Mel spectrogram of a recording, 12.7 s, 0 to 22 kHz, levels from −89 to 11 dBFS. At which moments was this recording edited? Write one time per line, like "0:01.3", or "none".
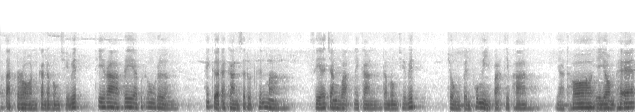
none

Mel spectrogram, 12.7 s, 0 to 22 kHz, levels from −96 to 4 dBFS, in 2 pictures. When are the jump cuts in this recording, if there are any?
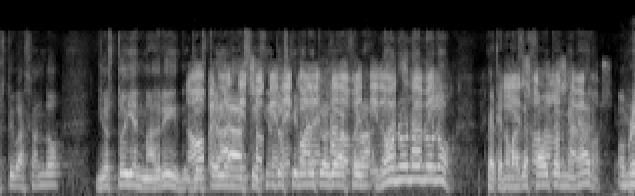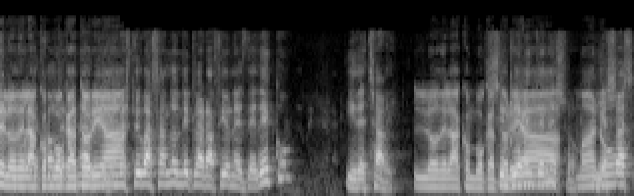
0:04.9

